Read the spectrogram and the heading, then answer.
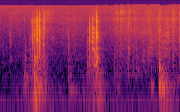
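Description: A door is opened for a police chief inspector in a radio drama: three quiet, muffled wooden clunks and thuds, spaced apart over a low background, with no voices.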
